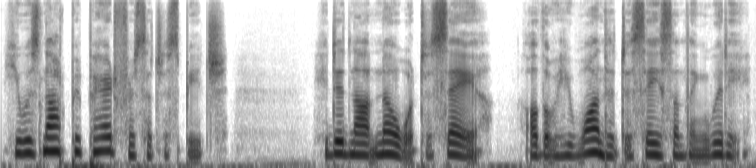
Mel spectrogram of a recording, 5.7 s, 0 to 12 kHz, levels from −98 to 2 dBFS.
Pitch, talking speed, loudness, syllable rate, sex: 195 Hz, 235 wpm, -19 LUFS, 6.3 syllables/s, female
